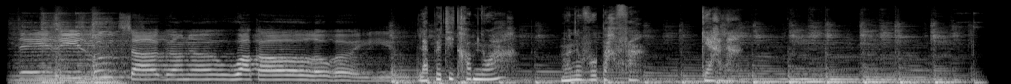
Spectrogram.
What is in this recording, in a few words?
French Commercial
